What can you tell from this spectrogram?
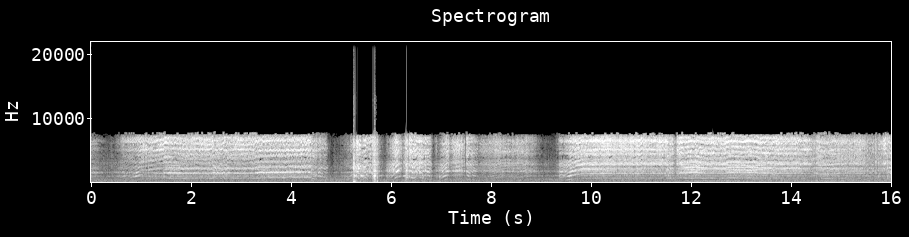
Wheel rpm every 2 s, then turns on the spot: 110, 190, 110, 130, 90, 190, 200, 200.
none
